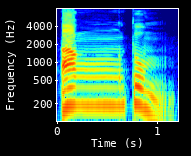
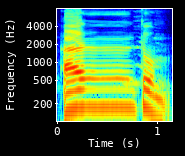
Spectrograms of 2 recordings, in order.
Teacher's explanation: Apabila ikhfa itu terjadi apabila ada nun sukun atau tanwin bertemu dengan salah satu huruf ikhfa, di antaranya adalah huruf ta. Cara membacanya, samarkan nunnya kepada makhraj daripada huruf ta. Kalau makhrajnya misalkan ta itu makhrajnya adalah perbatasan ujung sari kita, ujung lidah kita menempelkan dengan di atas itu gusi atas dan gigi sari atasnya, ya, di perbatasannya, di ujung pangkalnya.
